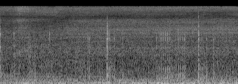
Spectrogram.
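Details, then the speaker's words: Propane tank being purged: valve opened, steady loud unbroken hiss of escaping gas, no engine; old valve packing and the fitting both leaking, confirmed with bubbles. "first off we're just gonna open and listen here it that's leaking like crazy somewhere"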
